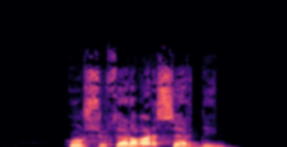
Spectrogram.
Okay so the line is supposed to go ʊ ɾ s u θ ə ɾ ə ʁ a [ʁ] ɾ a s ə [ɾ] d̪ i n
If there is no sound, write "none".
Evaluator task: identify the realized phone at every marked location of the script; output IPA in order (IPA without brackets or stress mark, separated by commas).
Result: none, ɾ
